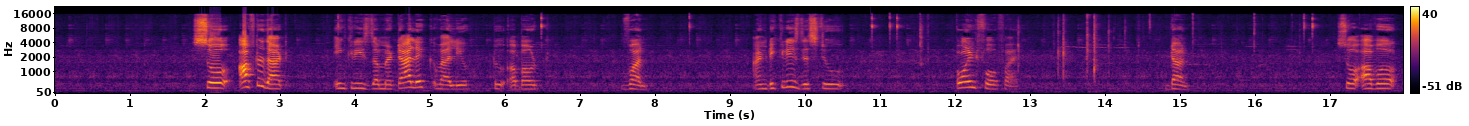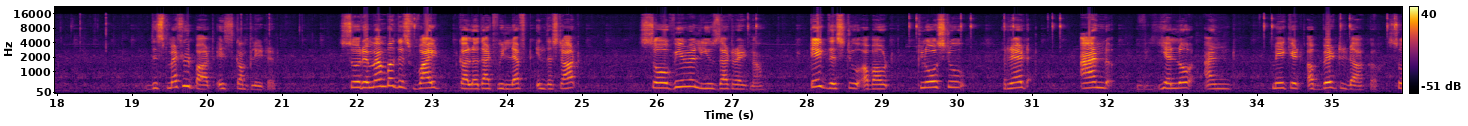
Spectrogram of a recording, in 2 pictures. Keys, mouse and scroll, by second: 2.2-3.8 scroll down 4, 3.8-6.8 drag, 8.5-14.3 drag, 15.2-16.7 middle drag, 16.7 click, 18.3-21.5 middle drag, 21.5-22.7 scroll up 3, 22.7 click, 27.2 click.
